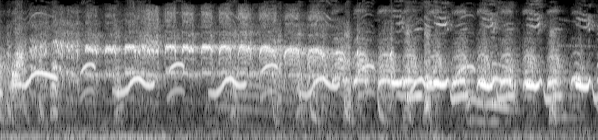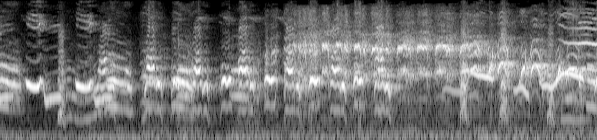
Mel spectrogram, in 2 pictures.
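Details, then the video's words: Laughingthrushes in the wild, calling noisily, for luring and tutoring: sinuous whistled notes curling up and down amid dense high chatter and sharp clicks, with a quieter, broken patch partway through before the bright chorus resumes. "SUARA PIKAT DAN MASTERAN SEMUA BURUNG POKSAY RIBUT ALAM LIAR"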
